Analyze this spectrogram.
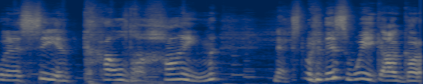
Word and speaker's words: Kaldheim: Kaldheim. People can tell me I'm pronouncing it incorrectly, but there is a D in the middle of it. Kaldheim.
